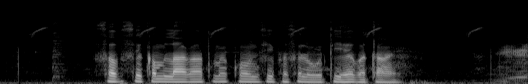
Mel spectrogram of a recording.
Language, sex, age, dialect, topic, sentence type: Hindi, male, 18-24, Kanauji Braj Bhasha, agriculture, question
